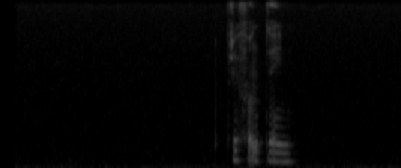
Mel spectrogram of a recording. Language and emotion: Russian, neutral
